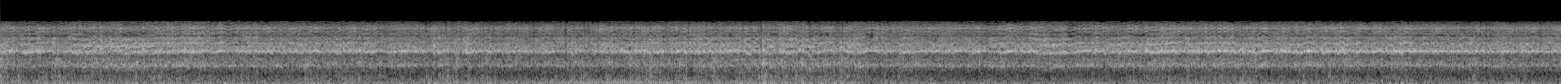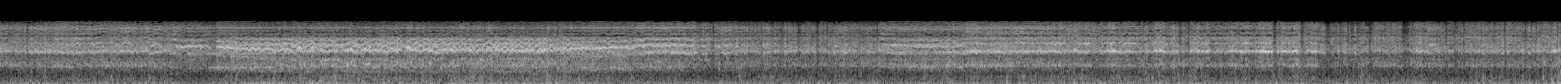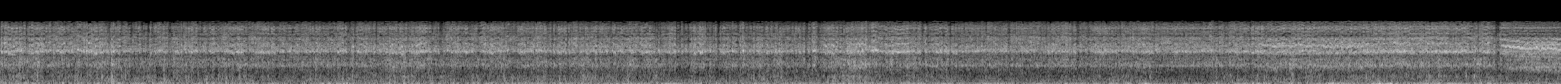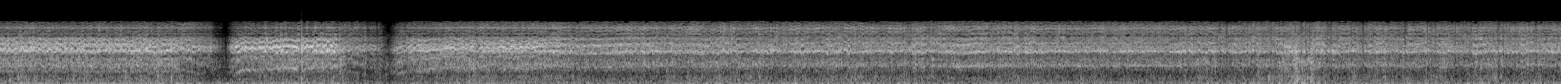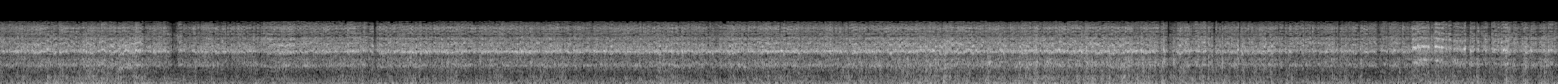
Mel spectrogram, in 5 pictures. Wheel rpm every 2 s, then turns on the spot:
220, 230, 230, 230, 230, 230, 230, 240, 230, 190, 200, 220, 220, 230, 230, 230, 230, 230, 230, 230, 230, 230, 230, 210, 140, 130, 220, 230, 230, 230, 230, 230, 230, 230, 230, 230, 240, 240, 250.
none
